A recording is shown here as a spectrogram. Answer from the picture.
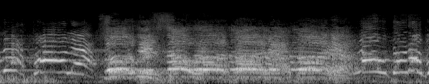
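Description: A woman shouting protest chants in a high, strained voice, holding one long drawn-out call for about two and a half seconds in the middle, with a small crowd of protesters' voices around her.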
